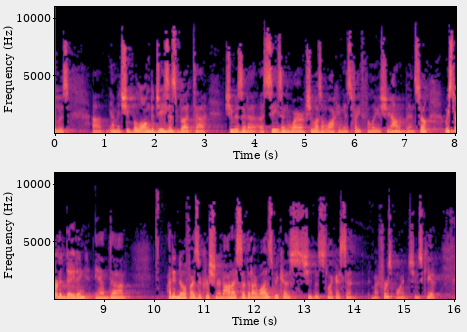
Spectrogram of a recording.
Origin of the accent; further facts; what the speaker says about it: Seattle, Washington, United States; And so for me, I grew up in Seattle, and I was one of the few kids in my neighborhood who had a dad.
